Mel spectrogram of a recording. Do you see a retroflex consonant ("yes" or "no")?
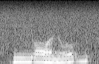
yes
